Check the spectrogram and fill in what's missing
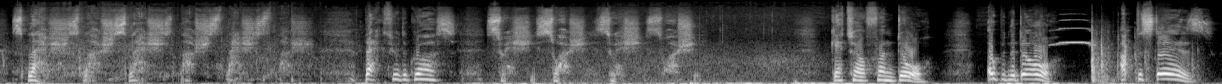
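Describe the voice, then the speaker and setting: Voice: medium pitch, a little hiss or hum. A storyteller reading a children's picture book aloud, theatrically, drawing words out and dropping into whispers for sound words.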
